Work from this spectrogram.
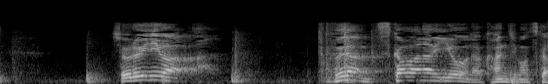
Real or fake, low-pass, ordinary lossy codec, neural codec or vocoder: real; 7.2 kHz; none; none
